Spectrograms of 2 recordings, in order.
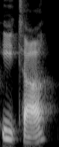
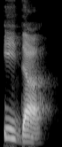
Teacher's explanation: if the word ita takes on voicing between the two vowels, ita becomes ida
